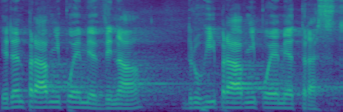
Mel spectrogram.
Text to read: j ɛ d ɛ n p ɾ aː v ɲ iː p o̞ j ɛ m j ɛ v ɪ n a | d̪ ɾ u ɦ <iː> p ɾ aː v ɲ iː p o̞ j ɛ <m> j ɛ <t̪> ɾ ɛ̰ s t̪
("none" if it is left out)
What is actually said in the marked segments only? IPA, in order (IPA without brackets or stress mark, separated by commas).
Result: iː, m, t̪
